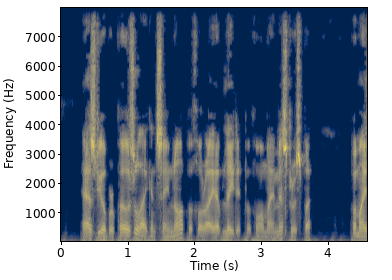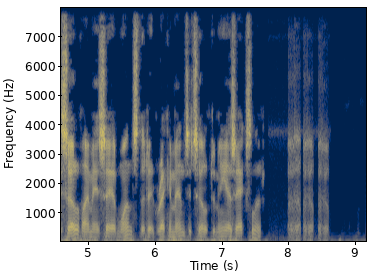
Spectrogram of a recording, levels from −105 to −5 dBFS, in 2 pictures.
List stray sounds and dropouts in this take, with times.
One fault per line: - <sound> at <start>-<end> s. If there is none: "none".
- laugh at 8.0-8.6 s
